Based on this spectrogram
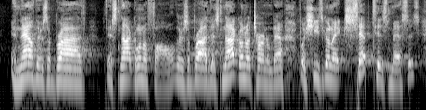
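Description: Noticeable background noise sits behind the speech. A high-pitched man talks at a moderate pace in an animated tone. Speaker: preacher. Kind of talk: sermon. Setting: church midweek service. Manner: animated, exhortative, building to call-and-response style exclamations.

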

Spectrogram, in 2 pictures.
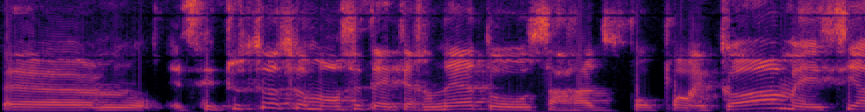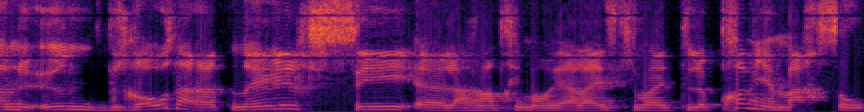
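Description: A woman in a Quebec accent, medium-pitched with lively intonation, fairly slow, very even in loudness, with hardly any pauses. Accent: regional Quebec. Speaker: country singer. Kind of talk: interview.

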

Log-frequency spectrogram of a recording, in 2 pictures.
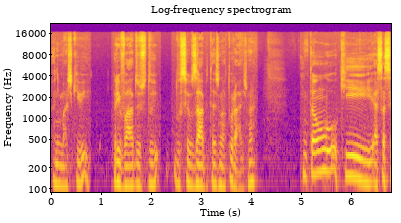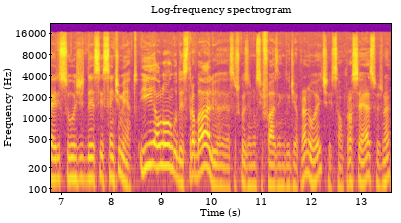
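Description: This man's medium-pitched voice has a dark, mellow tone and lively intonation at a fairly slow pace. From Rio de Janeiro, Brazil. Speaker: photographer and architect. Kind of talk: interview.

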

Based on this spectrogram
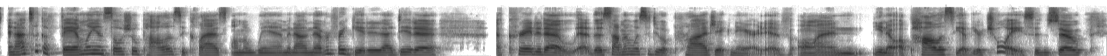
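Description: Her voice is very deep and low for a woman, with a Southern US accent. She speaks at a moderate pace. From US South, Birmingham, Alabama. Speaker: tech startup CEO. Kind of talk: interview.

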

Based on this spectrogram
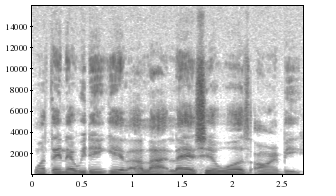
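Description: A man with a South Carolina accent. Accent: Southern US (South Carolina). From South Carolina (Calhoun County). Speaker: music curator and talent developer. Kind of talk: casual podcast interview.

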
